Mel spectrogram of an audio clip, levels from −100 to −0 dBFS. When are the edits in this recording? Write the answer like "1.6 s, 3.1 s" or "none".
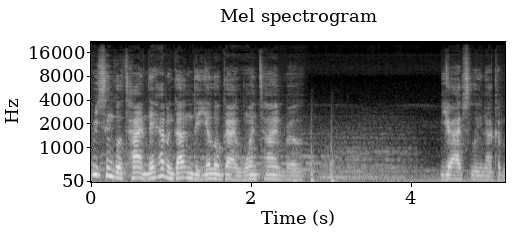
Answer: none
